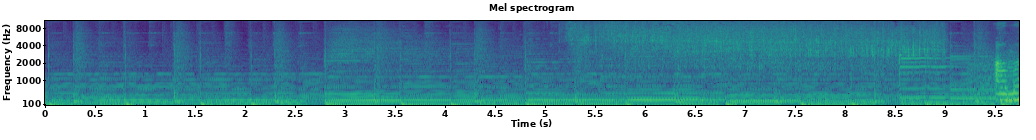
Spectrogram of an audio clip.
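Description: Potatoes fry in a small pan during miniature cooking, a soft sizzle that swells into a bright steady hiss in the second half, heard over background music.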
